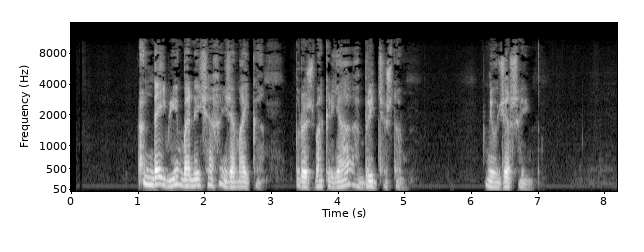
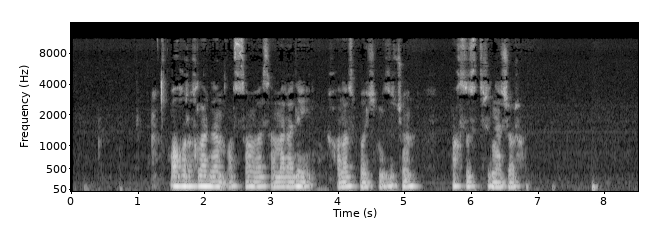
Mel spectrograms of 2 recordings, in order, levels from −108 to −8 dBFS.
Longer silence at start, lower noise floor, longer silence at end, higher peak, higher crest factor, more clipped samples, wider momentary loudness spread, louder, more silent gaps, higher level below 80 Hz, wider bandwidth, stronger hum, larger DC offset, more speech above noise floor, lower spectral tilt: second, 1 s vs 1.2 s; first, -74 dBFS vs -68 dBFS; first, 1.3 s vs 0.6 s; first, 0 dBFS vs -10 dBFS; first, 24 dB vs 18 dB; neither; about the same, 14 LU vs 16 LU; first, -22 LUFS vs -28 LUFS; neither; second, -58 dBFS vs -50 dBFS; about the same, 11.5 kHz vs 11.5 kHz; neither; neither; first, 52 dB vs 41 dB; about the same, -5.5 dB/octave vs -5.5 dB/octave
